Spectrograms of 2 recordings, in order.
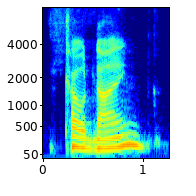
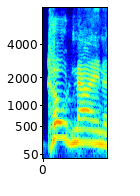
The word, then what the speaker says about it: Kode9: So if you're a fan of like dubstep, and when I say dubstep, I don't mean necessarily dubstep like uh, what's the Coda and the Space Ape. Uh, oh, Am I saying that right? – Kode9. – Code nine in the Space Ape.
